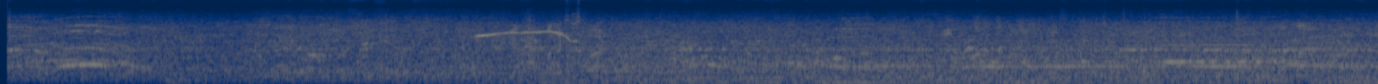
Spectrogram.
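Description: A singer's voice comes through a microphone over the music.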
